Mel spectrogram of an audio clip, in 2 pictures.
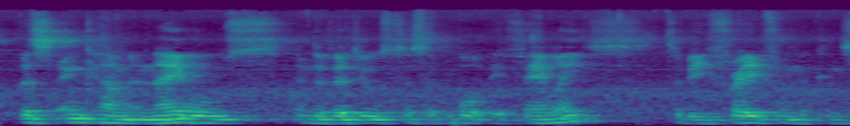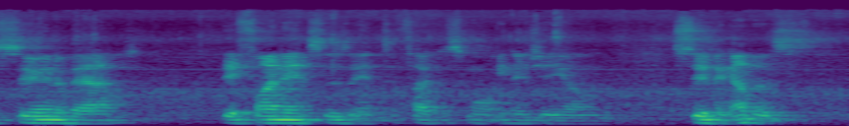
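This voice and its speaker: A man's fairly low voice at a moderate pace, fairly even in intonation, with audible room echo and light background noise. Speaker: presenter. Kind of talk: conference talk. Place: hall.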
